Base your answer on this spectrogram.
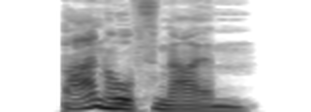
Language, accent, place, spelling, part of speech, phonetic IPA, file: German, Germany, Berlin, bahnhofsnahem, adjective, [ˈbaːnhoːfsˌnaːəm], De-bahnhofsnahem.ogg
- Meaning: strong dative masculine/neuter singular of bahnhofsnah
